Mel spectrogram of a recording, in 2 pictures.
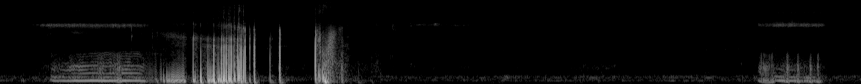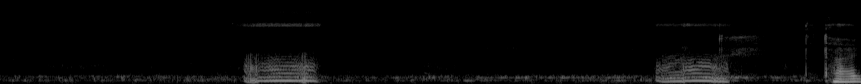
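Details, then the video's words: Sleeping pet dog snoring away. Rough, buzzy snores of about a second each come at uneven gaps of three to four seconds, broken early by a few sharp broadband bursts, with soft breathing between snores. "Snoring dog"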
